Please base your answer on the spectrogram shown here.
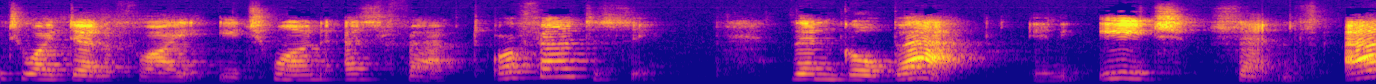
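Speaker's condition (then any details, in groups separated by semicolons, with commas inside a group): No condition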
